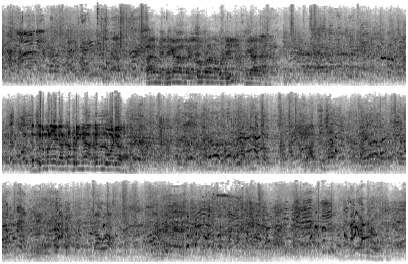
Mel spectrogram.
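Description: A crowd of men and women chatters and calls out loudly outdoors.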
